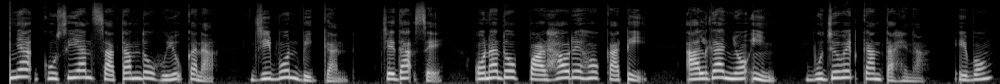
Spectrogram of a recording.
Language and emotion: Santali, neutral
